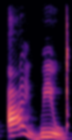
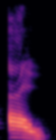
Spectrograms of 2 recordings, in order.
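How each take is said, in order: First: Will is said in full as separate word. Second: Will is shortened and joined to the pronoun.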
